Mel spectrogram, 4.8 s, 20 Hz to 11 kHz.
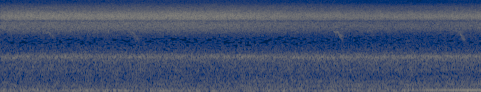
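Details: Periodical 17-year cicadas two weeks after emergence, at their loudest: a dense, steady, high-pitched droning chorus with a faint pulsing shimmer, unbroken for the whole stretch.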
